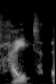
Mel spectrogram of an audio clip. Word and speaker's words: Haidt: I think it's Haidt, how you pronounce it, H-A-I-D-T.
